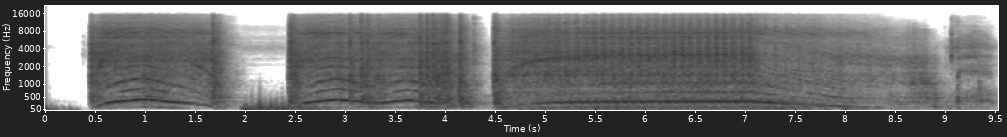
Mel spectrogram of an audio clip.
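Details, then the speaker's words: Craftsman snowblower after carburetor cleaning and fresh gas, choke on and primed: three short whirring electric-starter bursts, but the engine never catches. Starter not loose; owner suspects it is not engaging fully. Unconfirmed. "okay so electric start needs a little attention it's not loose so we're going to have to look at that probably not engaging all the way"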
